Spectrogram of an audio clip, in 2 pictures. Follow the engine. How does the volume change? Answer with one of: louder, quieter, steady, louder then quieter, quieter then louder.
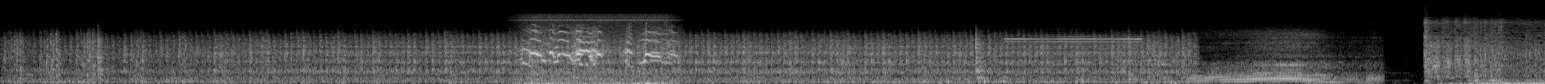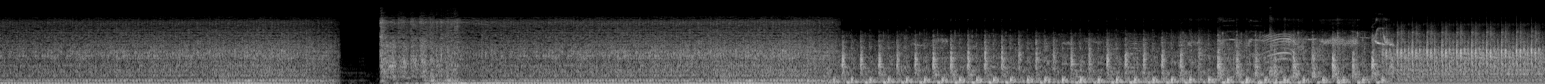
louder.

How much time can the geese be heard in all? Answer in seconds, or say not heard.
2 s.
